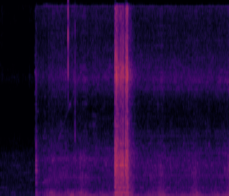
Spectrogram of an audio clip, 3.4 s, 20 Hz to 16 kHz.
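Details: HP LaserJet P1102 laser printer at power-on: low motor hum with one sharp, loud clacking noise during warm-up; printing also stutters and prints poorly; cause suspected, not confirmed.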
